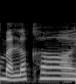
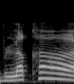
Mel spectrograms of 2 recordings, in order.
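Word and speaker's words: Melaka: 날 것 같아요 먼저 말라카 입니다 말라카 는 으 말라카 라고 이제 많이 알려져 있긴 합니다 이렇게 써요 스펠링은 4 이것이 이제 요즘 그 말리 어른은 물라 카 라고 이제 얘기를 했어요 머물 라카 말라카 라고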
